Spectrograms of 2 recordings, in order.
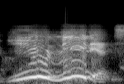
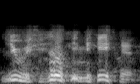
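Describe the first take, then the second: First: Hype shout. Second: Said in the usual way. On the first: Shown as a demonstration.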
